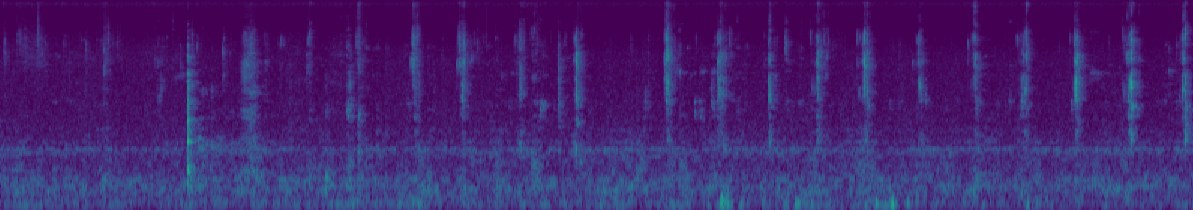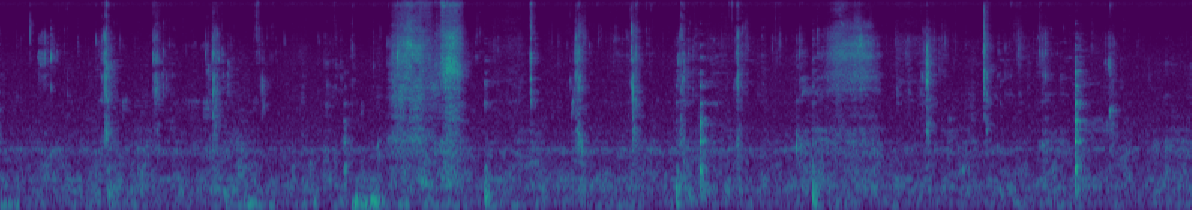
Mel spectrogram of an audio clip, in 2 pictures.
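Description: Close-up mouth sounds of a person eating chicken gizzard and rice: chewing with a long run of short wet clicks and smacks, several a second. Twice in the second half comes a longer hissy sound, like a slurp or a sharp breath.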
